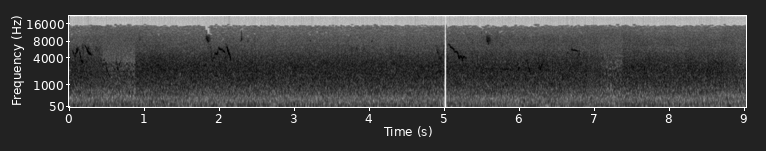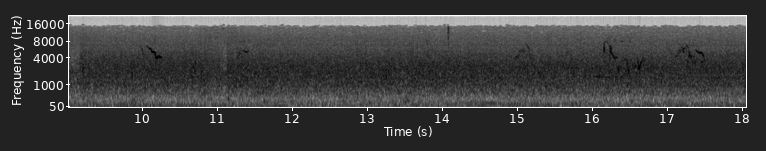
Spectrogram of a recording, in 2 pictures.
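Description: Black-faced bunting giving short, thin, high call notes, about ten of them scattered through, over a steady rushing background noise.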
